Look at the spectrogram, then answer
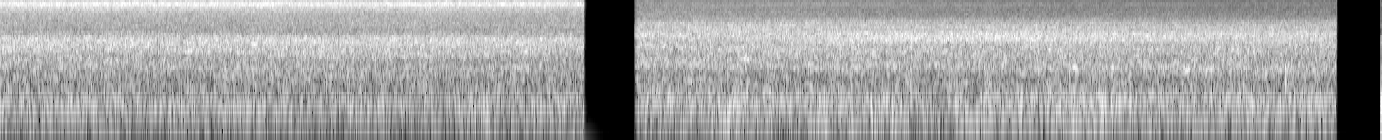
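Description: Hundru Falls roars as a constant, dense rush of falling water, close and loud, broken only by one very short gap.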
